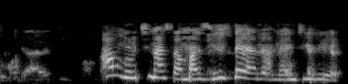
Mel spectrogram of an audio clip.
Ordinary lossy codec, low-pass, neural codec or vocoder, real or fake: MP3, 32 kbps; 7.2 kHz; codec, 24 kHz, 3 kbps, HILCodec; fake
